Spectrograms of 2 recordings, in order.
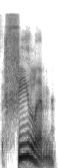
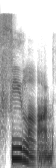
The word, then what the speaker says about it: Phelan: God okay that his last name is pronounced Phelan not felon thank you very much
